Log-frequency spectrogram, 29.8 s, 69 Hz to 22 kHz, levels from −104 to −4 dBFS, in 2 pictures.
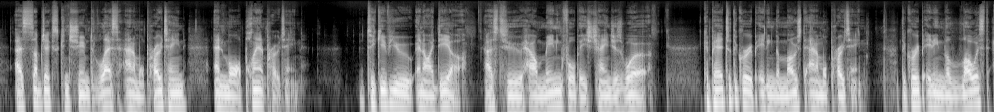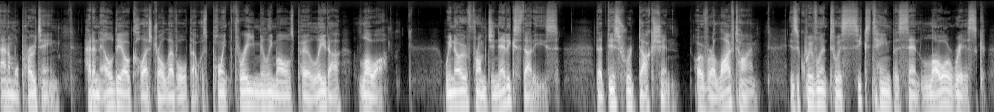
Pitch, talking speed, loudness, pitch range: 90 Hz, 135 wpm, -18 LUFS, 85-100 Hz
